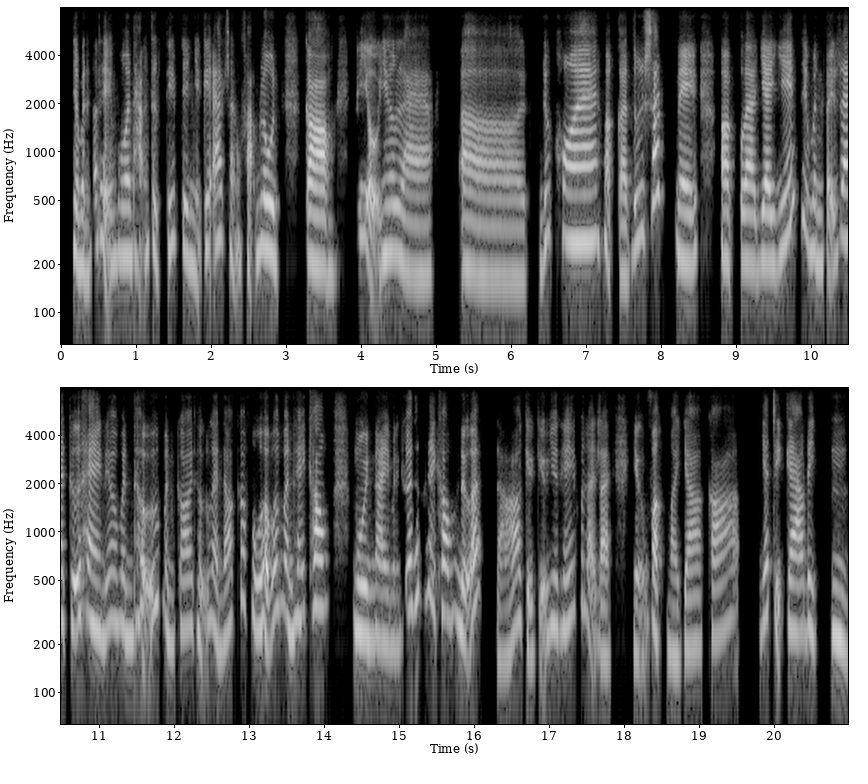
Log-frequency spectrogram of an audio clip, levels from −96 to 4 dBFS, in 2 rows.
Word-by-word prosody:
thì 220 - +2
mình 200 -3 -1
có 250 - -3
thể 280 -7 0
mua 225 +2 0
thẳng 225 +2 -5
trực 235 -6 -5
tiếp 250 +2 -5
trên 230 -4 -2
những 180 - -8
cái 250 - -2
app 280 +2 +1
sản 225 +1 -7
phẩm 225 - -2
luôn. 245 -3 +5 0.4
Còn 195 -4 +8 0.3
ví 300 - -4
dụ - - +6
như 230 +1 0
là, 180 -5 -1 0.3
ờ, 170 -2 -1 0.2
nước 270 +11 -7
hoa 275 -1 +6
hoặc - - -1
là 175 0 +1
túi 275 +6 -2
xách 485 +10 +4 0.2
nè, 210 -4 +3 0.3
hoặc 210 0 +1
là 205 -1 +4
giày 205 -1 +5
dép 290 - 0
thì 380 -5 -4
mình 230 -4 -2
phải - - -1
ra 280 +4 +4
cửa 245 0 +5
hàng 270 -6 +1
để 240 - -5
mà 275 0 -4
mình 250 -5 -3
thử, 360 - -1
mình 230 - -6
coi 245 +4 -4
thử 240 +1 -8
là 265 -4 -4
nó 220 +6 -3
có 375 - -5
phù 260 -5 -1
hợp 245 - +6
với 300 +3 -1
mình 320 -9 -2
hay 285 +4 -3
không, 335 -1 +7 0.4
mùi 235 -2 +4
này 210 -1 -2
mình 195 0 -9
có 320 - +2
thích 380 +4 -4
hay 400 - -3
không 300 -2 0
nữa. 260 +7 +3 0.3
Đó, 260 - -3
kiểu - - -4
kiểu, - - -6
như 255 +2 -3
thế, 265 +5 -4
với 345 -3 -11
lại - - -4
là 170 -1 -1 0.3
những 180 +8 -7
vật 240 -4 +4
mà 175 -3 -6
do 195 0 -3
có 230 +5 -4 0.3
giá 280 +6 -2
trị - - -5
cao 240 -2 +2
đi, 240 -3 -3 0.2
ừm, 215 -5 0
235 Hz, 230 wpm, -23 LUFS, 205-275 Hz, 0.4 s, Còn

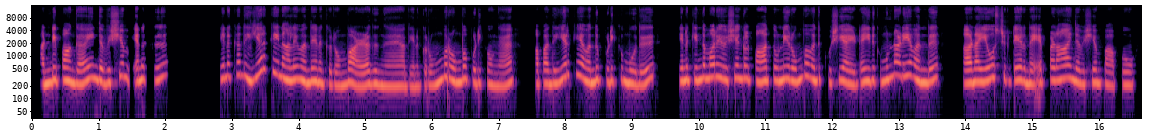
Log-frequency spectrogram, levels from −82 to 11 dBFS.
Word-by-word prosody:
கண்டிப்பாங்க. 250 +1 +4 0.2
இந்த 280 -3 +2
விஷயம் 310 +7 -2
எனக்கு 275 0 -1 1.0
எனக்கு 335 +2 -6
அந்த 355 - -6
இயற்கைனாலே 360 - +1
வந்து 250 0 +3
எனக்கு 235 -2 -1
ரொம்ப 210 +4 -1
அழகுங்க. 210 +1 0 0.3
அது 195 - -7
எனக்கு 195 +1 -7
ரொம்ப, 240 +8 0
ரொம்ப 255 +2 +3
புடிக்குங்க. 230 -4 -4 0.5
அப்ப 225 - -7
அந்த 225 - 0
இயற்கைய 345 +3 -2
வந்து 250 +2 +3
பிடிக்கும்போது, 245 -4 -1 0.6
எனக்கு 275 +1 +1
இந்த 295 +2 +2
மாதிரி 325 +1 +1
விஷயங்கள் 300 +1 -1
பார்த்த 270 +2 +1
உடனே 275 +3 +3
ரொம்ப 285 +7 0
வந்து 275 -1 +1
குஷியாயிட்டேன். 245 -1 +1
இதுக்கு 260 -1 -4
முன்னாடியே 355 +3 +1
வந்து 245 0 +3 0.5
அ - - +5
நான் 255 0 +4
யோசிச்சுக்கிட்டே 295 -3 -1
இருந்தேன். 235 -1 +1
எப்படா 275 +3 -2 0.2
இந்த 270 -3 +2
விஷயம் 235 +1 -2
பாப்போம்? 210 +1 -5
260 Hz, 150 wpm, -22 LUFS, 230-290 Hz, 1.0 s, அ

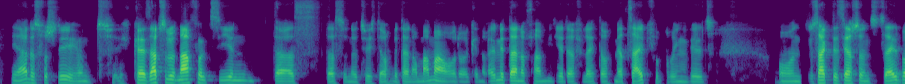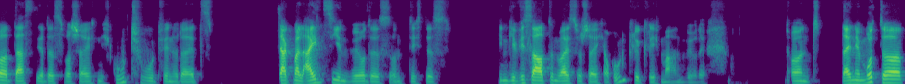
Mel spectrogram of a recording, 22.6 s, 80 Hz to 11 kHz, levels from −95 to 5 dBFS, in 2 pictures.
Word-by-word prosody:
Ja, 115 +5 -2
das 130 -3 -4
verstehe 130 0 -4
ich 100 - -12
und 105 -3 -8
ich 110 - -22
kann 125 - +6
es 125 - +1
absolut 140 -2 +4
nachvollziehen, 125 -4 +2 0.2
dass, 100 0 -6
dass 100 0 -7
du 90 - -15
natürlich 95 +1 -11
auch 95 - -6
mit 100 -1 -14
deiner 95 -1 -5
Mama 95 +1 0
oder 95 -1 -10
generell 105 +3 -10
mit 125 -1 -3
deiner 110 -2 +4
Familie 100 -1 -8
da 100 0 -5
vielleicht 100 0 -9
auch 95 0 -8
mehr 95 0 -7
Zeit - - +1
verbringen 95 -1 -15
willst. 95 -1 -10 0.7
Und 100 -1 -8
du 100 - -8
sagtest 125 +1 +4
ja 115 - +6
schon 110 -2 -1
selber, 120 +4 +2
dass 110 0 0
dir 105 - -7
das 105 +1 -8
wahrscheinlich 100 0 -2
nicht 100 - -15
guttut, 135 -7 -10
wenn 100 -1 -7
du 95 - -11
da 95 - -3
jetzt, 95 - -11 0.8
sage - - +7
mal, - - +6
einziehen 130 -7 +4
würdest 100 -2 -5
und 100 0 -15
dich 100 -2 -12
das 95 -2 -12 0.6
in 115 - -8
gewisser 120 +2 +4
Art 115 +1 +8
und 120 - -7
Weise 110 0 +1
wahrscheinlich 95 -2 -4
auch - - -8
unglücklich 90 0 -8
machen 85 -1 -11
würde. 85 0 -17 1.0
Und 110 -3 -3 0.2
deine 120 +2 +6
Mutter 140 0 +6
105 Hz, 175 wpm, -25 LUFS, 100-120 Hz, 1.0 s, Art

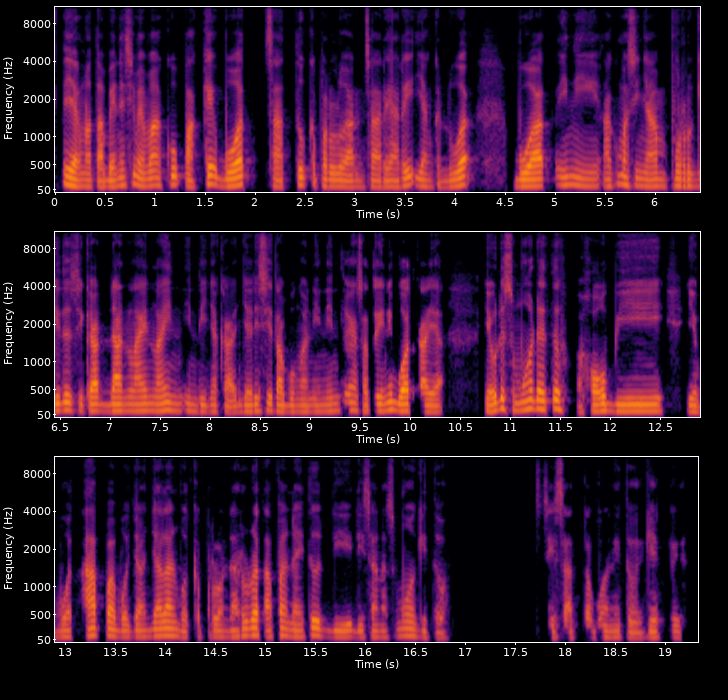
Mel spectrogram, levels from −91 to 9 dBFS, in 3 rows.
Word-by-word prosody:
yang 125 -3 +6
notabene 115 +2 0
sih 155 - -1
memang 130 +1 +3
aku 150 +3 -1
pake 115 +8 +3
buat 130 +4 +6 0.2
satu 110 +5 -2
keperluan 115 -3 -1
sehari-hari, 110 +5 -1
yang 115 -3 -3
kedua 110 +6 +3 0.5
buat 120 +1 +6 0.2
ini, 130 -4 -3
aku 120 +5 -4
masih 130 -2 -3
nyampur 115 +1 -1
gitu 130 +3 +2
sih 125 - -5
Kak 120 -2 +3
dan 120 +1 +5
lain-lain, 125 +1 +1
intinya 115 -1 -5
Kak. 100 -2 -1
Jadi 115 +1 0
si 125 - -2
tabungan 110 0 -1
ini 115 +2 -5
tuh 140 - -7
yang 130 - -4
satu 115 +2 -1
ini 135 +3 +1
buat 125 0 +6
kayak, 110 -1 +1 0.4
ya - - +2
udah 165 +7 +4
semua 135 +4 +1
deh 155 - +7
tuh, 155 -1 +5 0.3
hobi, 115 0 +3 0.2
ya 110 -2 -2
buat 110 +2 -4
apa, 130 0 +3
buat 110 -1 -3
jalan-jalan, 125 +4 +1
buat 105 -3 -6
keperluan 110 -1 -7
darurat, 125 +5 +2
apa, 125 +5 0
nah 115 - -4
itu 130 +5 +2
di 105 -2 -5
di 105 0 -7
sana 105 -1 -6
semua 125 +1 -3
gitu. 90 -2 -10 0.9
Sisa - - -9 0.2
tabungan 105 -1 -7
itu, 100 - -8 0.2
gitu 100 0 -6
ya. - - -19
115 Hz, 190 wpm, -23 LUFS, 110-125 Hz, 0.9 s, deh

